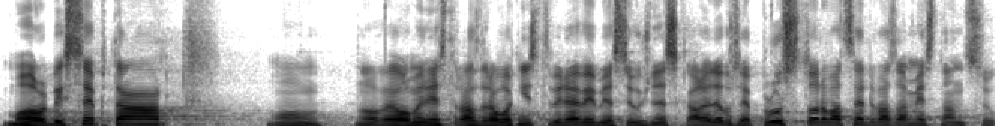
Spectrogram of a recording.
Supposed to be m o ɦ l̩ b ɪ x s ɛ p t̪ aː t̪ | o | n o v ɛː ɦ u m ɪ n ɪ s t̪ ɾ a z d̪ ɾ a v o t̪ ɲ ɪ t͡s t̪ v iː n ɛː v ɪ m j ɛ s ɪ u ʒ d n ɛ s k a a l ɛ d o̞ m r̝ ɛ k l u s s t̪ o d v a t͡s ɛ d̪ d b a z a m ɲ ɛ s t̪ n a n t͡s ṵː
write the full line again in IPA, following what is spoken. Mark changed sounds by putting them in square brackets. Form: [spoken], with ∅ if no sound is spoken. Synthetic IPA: m o ɦ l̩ b ɪ x s ɛ p t̪ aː t̪ | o | n o v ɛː ɦ [o] m ɪ n ɪ s t̪ ɾ a z d̪ ɾ a v o t̪ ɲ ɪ t͡s t̪ v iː n [ɛ] v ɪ m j ɛ s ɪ u ʒ d n ɛ s k a a l ɛ d o̞ [b] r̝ ɛ [p] l u s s t̪ o d v a t͡s ɛ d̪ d [v] a z a m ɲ ɛ s t̪ n a n t͡s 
